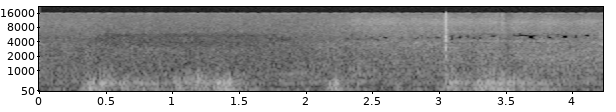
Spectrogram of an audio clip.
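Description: Wind buffeting the camera microphone in irregular rumbling gusts, two long ones and a short one between them.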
